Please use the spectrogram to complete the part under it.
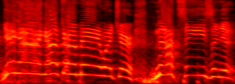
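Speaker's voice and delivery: unhinged, breaking-down rant. Retelling what a guy complaining about a podcast said: imitating a guy having a breakdown. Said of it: "This guy had a breakdown".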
